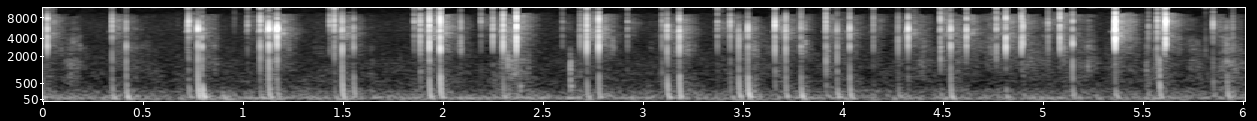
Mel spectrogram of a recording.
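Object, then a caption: Small glass nail polish bottle. A small, full red glass nail polish bottle is tapped and scratched with long nails. A rapid, irregular run of sharp, dry clicks with bright, glassy tones mixes with a scratchy texture over a soft low hum, and each tap dies away almost instantly.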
